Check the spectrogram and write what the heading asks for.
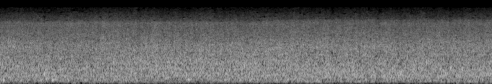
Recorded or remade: remade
